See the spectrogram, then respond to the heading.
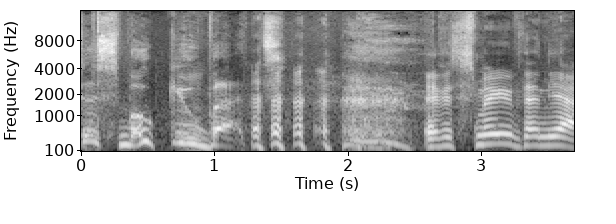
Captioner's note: laughs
